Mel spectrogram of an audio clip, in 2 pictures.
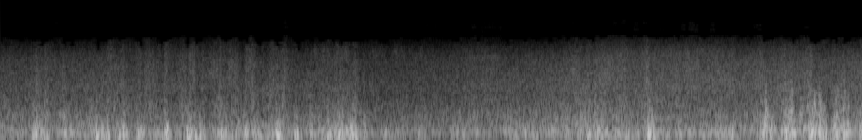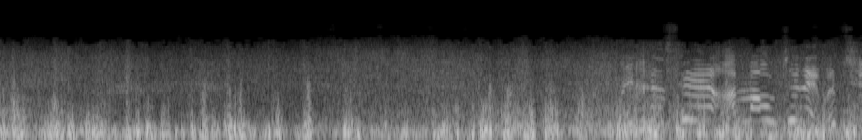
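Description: Strong wind blows hard into the microphone outdoors with continuous rumbling buffeting and gusty bursts, while people talk faintly beneath it.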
